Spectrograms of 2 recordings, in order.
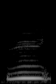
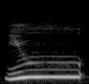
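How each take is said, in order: First: It is said as a rounded vowel, no glide. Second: It is said like 'you' with a glide. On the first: The speaker calls it right. "얘 원래 소리였던 으라고 내주셔야 돼요" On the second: The speaker calls it wrong. "유 아니고요"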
